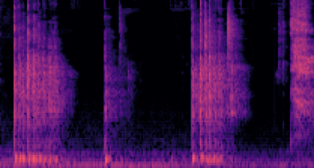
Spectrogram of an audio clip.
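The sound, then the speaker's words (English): Dice clatter across a hard table in a few quick bursts, sharp knocking impacts followed by brief rattling tumbles, fairly loud with no voices. “Finally, a dice that likes me.”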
